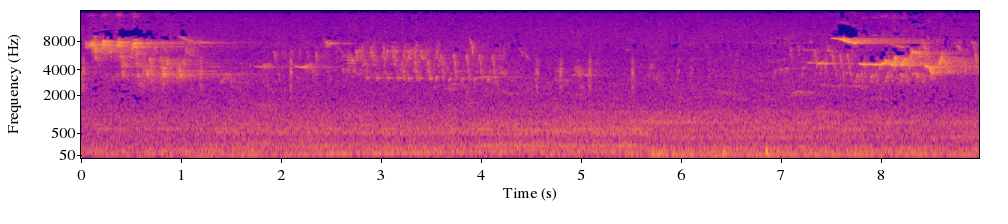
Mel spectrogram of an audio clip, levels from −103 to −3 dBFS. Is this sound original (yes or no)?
yes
